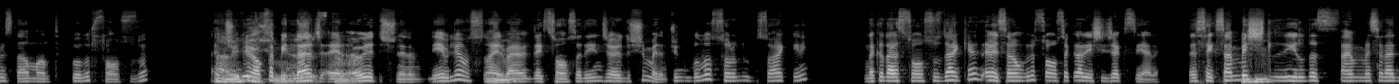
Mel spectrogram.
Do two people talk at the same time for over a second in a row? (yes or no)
yes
